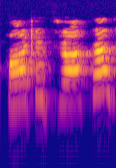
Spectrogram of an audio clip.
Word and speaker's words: Bartlett's rata: so I might butcher this, but Bartlett's rata? – Not bad. Bartlett's rata, that's correct.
